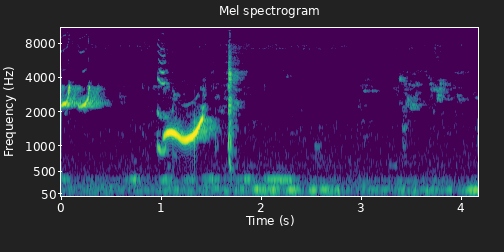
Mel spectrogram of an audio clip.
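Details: Indian ringneck parrot, from a flock, gives a short, loud whistled note that dips and then rises sharply, followed by a brief sharp click. Faint chirps and low background rumble surround it.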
